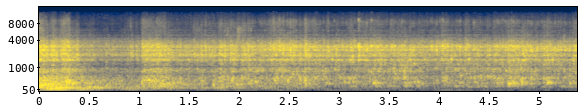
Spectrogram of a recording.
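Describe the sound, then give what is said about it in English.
Flood water rushes and pours steadily through a gap, a loud continuous gushing roar with a hissing, churning texture that never lets up. “Madre mía, look at the water pour through that gap.”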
